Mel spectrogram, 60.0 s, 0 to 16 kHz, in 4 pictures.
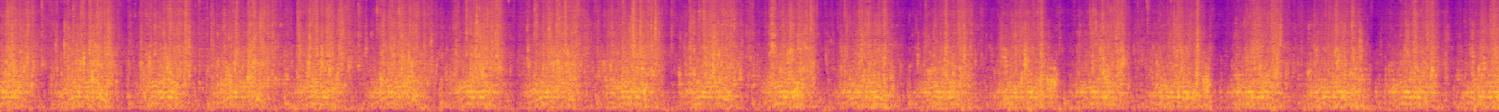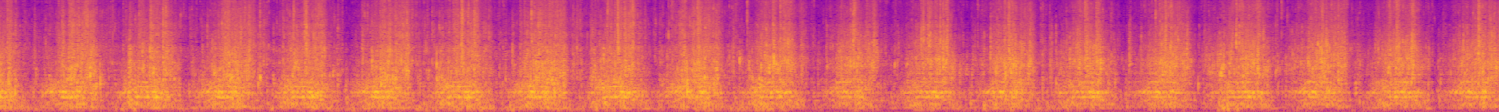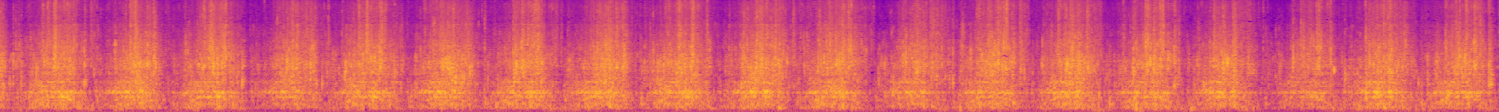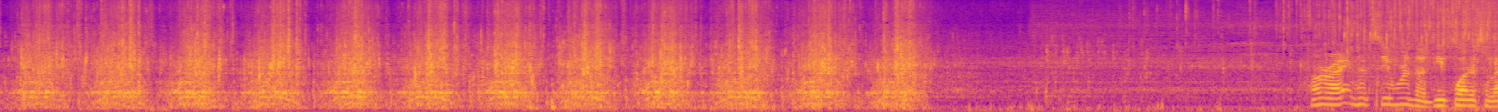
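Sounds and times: washer swishing clothes and water: 0.0 - 59.9
drive motor humming: 51.4 - 59.9.

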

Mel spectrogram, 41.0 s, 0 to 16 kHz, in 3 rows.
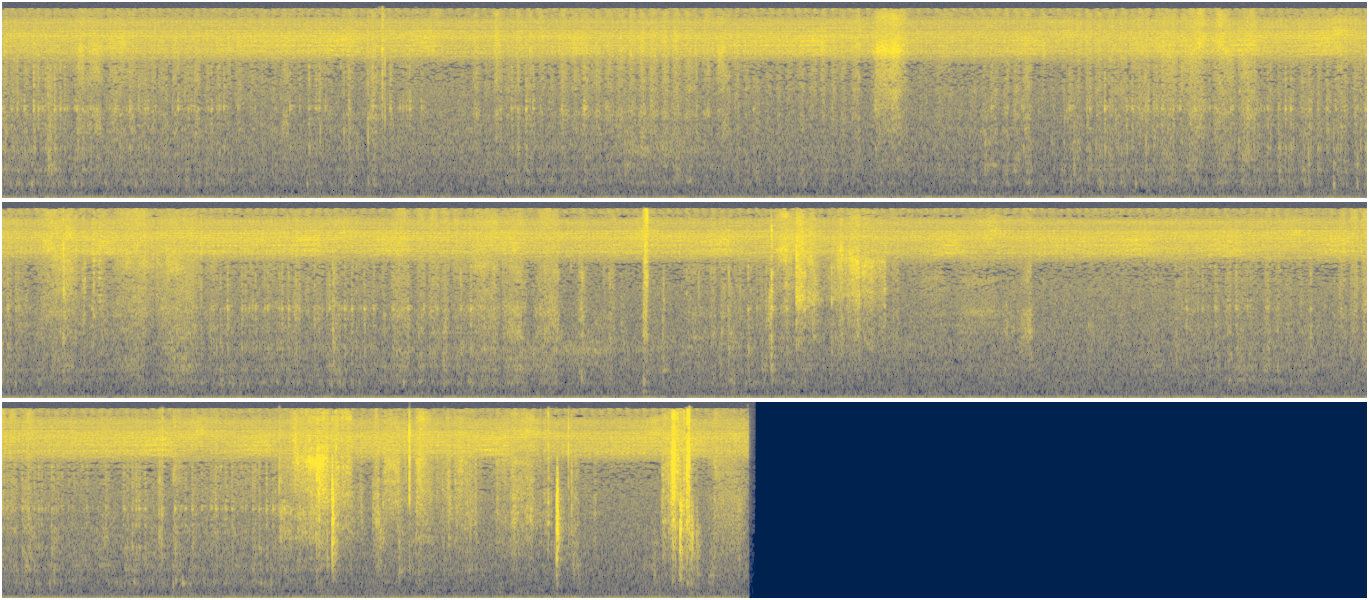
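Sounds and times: chalk scratching on paper: 0.0 - 22.6, 25.4 - 32.8
steady high hiss: 0.0 - 34.8
paper sheet rustling: 21.2 - 22.6, 28.6 - 33.1, 33.9 - 34.8.

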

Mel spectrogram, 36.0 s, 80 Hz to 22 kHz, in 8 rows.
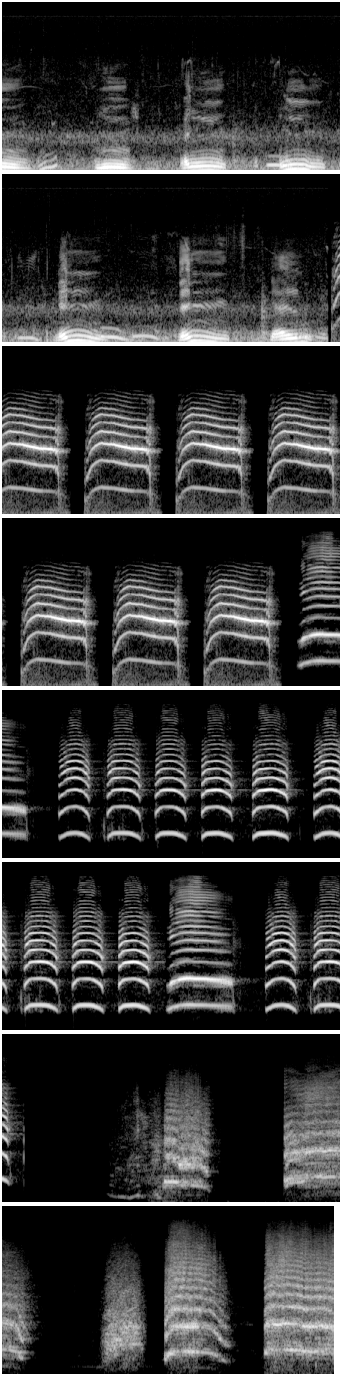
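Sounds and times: high-pitched mewing animal calls: 0.0 - 7.6, 33.0 - 35.9.

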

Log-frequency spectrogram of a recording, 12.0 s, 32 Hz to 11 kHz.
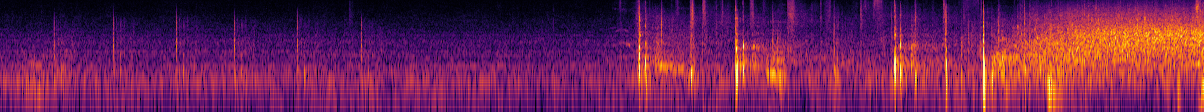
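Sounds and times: ball bouncing on court: 0.5 - 3.8, 6.2 - 10.1
racket striking tennis ball: 6.2 - 10.1
crowd applause: 10.0 - 12.0.

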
